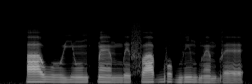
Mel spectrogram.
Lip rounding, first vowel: unrounded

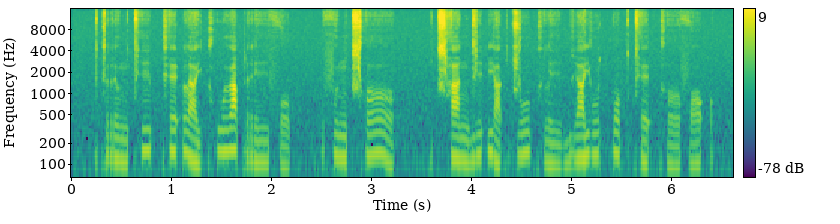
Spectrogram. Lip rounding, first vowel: unrounded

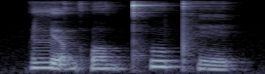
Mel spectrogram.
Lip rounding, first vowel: rounded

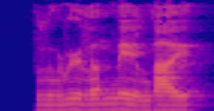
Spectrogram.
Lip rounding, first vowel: rounded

